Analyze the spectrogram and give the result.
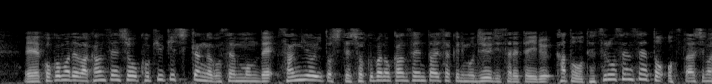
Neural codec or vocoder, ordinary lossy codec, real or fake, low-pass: none; MP3, 24 kbps; real; 5.4 kHz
